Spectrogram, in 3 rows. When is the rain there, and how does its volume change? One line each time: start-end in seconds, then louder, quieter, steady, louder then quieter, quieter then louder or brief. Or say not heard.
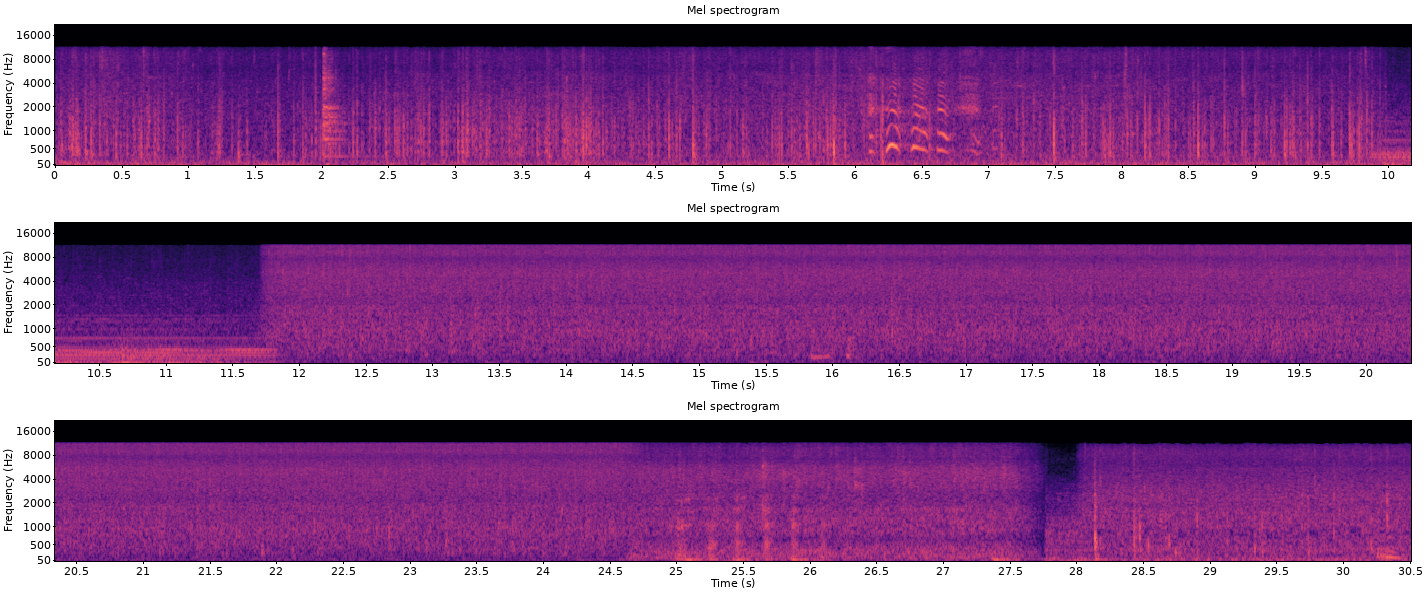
0.0-30.4 steady.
